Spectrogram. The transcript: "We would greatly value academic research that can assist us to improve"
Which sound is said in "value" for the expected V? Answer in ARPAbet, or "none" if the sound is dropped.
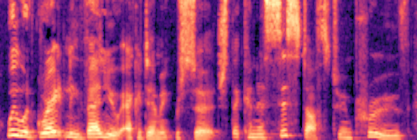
V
